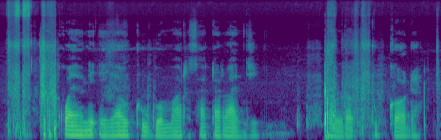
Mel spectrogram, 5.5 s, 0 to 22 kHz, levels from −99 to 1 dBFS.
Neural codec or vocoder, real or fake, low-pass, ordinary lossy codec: none; real; none; none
